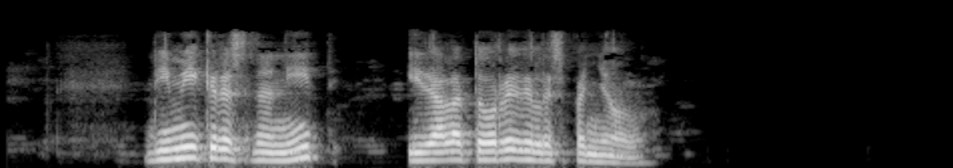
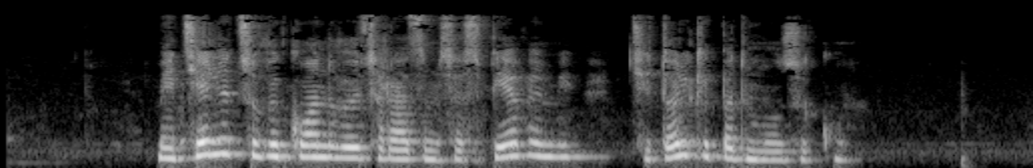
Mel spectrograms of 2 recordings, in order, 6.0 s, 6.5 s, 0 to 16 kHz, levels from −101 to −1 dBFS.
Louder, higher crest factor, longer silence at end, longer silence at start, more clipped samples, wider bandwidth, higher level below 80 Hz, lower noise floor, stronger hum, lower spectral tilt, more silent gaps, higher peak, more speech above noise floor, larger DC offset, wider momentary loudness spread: first, -17 LUFS vs -23 LUFS; about the same, 18 dB vs 20 dB; first, 1.95 s vs 1.2 s; about the same, 0.9 s vs 1 s; neither; second, 8 kHz vs 11.5 kHz; about the same, -64 dBFS vs -66 dBFS; second, -60 dBFS vs -70 dBFS; neither; about the same, -6 dB/octave vs -5 dB/octave; neither; about the same, -2 dBFS vs -4 dBFS; about the same, 44 dB vs 47 dB; neither; second, 13 LU vs 18 LU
